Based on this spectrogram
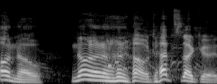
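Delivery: mock scared, sinking, slow and dismayed. Retelling a reaction to a voice being turned on: retelling own scared reaction. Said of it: "because I was scared".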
